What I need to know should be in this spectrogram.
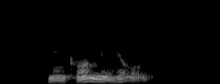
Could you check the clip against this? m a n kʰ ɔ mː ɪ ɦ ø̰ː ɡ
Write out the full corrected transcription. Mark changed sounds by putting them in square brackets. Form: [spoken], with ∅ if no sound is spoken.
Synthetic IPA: m [ɛ] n kʰ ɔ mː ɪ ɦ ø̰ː ɡ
